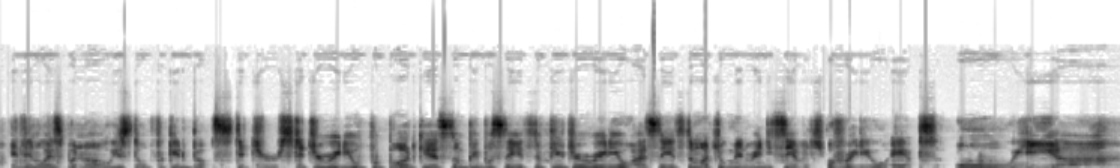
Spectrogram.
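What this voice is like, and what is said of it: Deep smooth Macho Man Randy Savage impression. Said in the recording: “You hear that dark voice, that deep voice of his? It's pretty smooth. It's a nice voice there, Macho Man.”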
